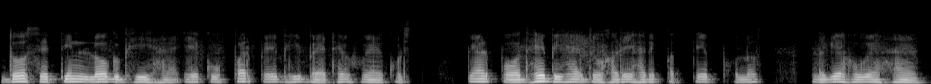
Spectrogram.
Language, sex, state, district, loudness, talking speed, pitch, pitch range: Hindi, male, Jharkhand, Palamu, -20 LUFS, 160 wpm, 115 Hz, 110-120 Hz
